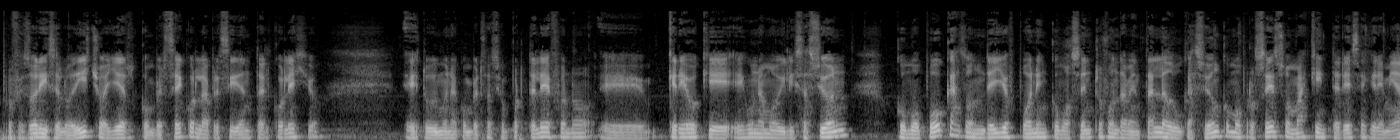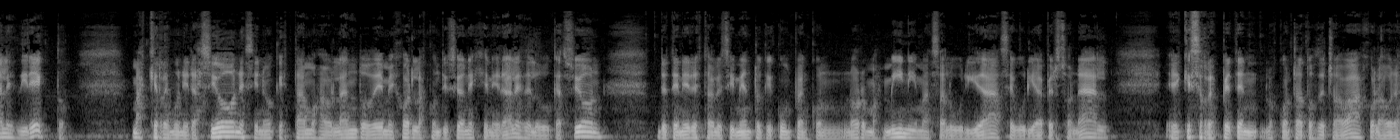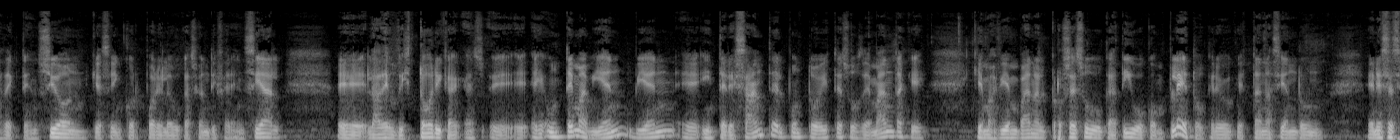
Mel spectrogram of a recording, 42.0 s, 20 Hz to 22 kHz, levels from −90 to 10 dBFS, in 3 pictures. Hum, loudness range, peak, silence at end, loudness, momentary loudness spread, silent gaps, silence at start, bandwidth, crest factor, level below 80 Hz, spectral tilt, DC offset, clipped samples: none; 3 LU; -4 dBFS; 0 s; -23 LUFS; 9 LU; none; 0 s; 16 kHz; 18 dB; -44 dBFS; -6.5 dB/octave; under 0.1%; under 0.1%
